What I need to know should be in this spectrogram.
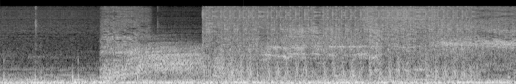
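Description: A gun fires rapid loud shots.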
